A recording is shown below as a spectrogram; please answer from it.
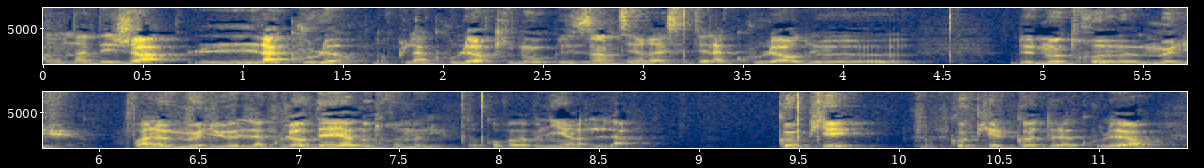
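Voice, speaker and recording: A man hosts a screen-recorded tutorial in a casual, direct way, talking to the viewer as a friend. He talks at a middling pitch. He pads his steps with small fillers and restarts. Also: moderate pace. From French-speaking. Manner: casual, addresses the viewer as tu, many fillers like donc and euh. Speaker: tutorial host.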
